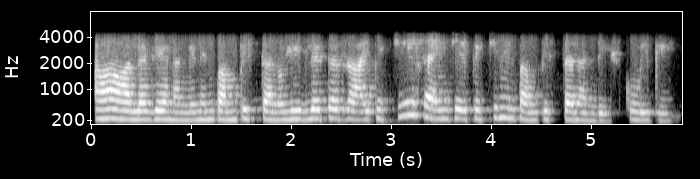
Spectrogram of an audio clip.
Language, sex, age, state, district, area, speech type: Telugu, female, 18-30, Andhra Pradesh, Vizianagaram, rural, conversation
